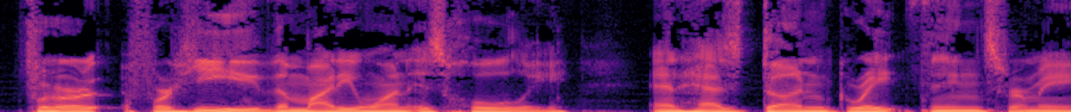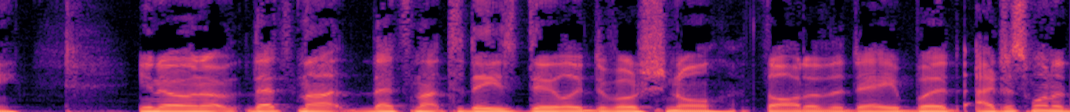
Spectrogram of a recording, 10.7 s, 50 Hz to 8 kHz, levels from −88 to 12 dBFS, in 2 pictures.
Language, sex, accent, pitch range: English, male, American, 100-125 Hz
